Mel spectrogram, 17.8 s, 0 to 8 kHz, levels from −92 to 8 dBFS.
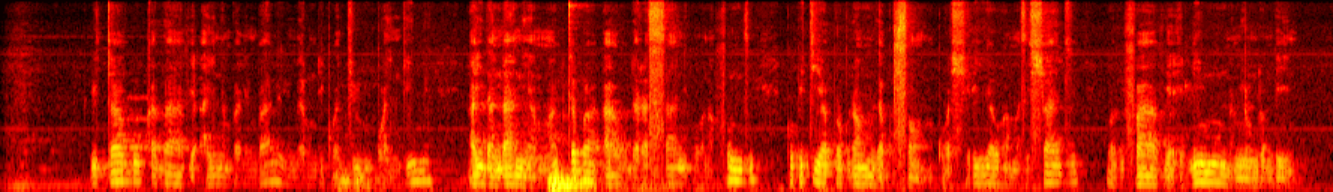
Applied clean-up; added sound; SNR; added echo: none; none; none; none.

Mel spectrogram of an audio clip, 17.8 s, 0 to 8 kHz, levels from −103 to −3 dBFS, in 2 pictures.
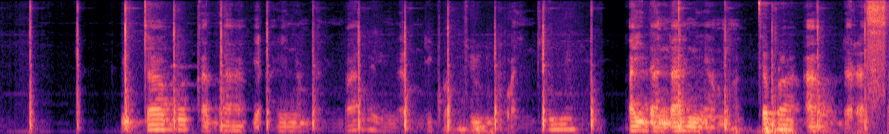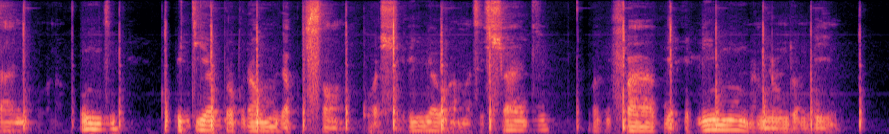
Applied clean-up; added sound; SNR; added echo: neural mask model RNNoise.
